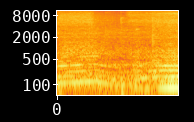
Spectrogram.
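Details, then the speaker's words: Customer's car on a road test after restoration work: even, steady engine note under light throttle, rising smoothly with no knocks or misses. The car ran quite well with no problems. "so we took it out for a quick road test and the car ran quite well no problems"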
